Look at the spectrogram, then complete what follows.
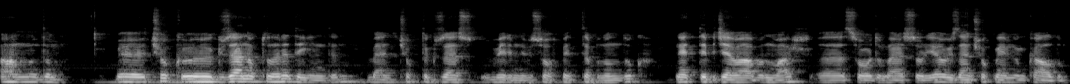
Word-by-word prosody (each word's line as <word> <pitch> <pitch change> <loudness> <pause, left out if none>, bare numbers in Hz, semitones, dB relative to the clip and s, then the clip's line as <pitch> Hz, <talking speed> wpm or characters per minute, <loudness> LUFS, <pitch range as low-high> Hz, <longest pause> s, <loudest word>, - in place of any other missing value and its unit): Anladım. 115 -2 -1 0.5
Eee, 115 -1 +4
çok, 145 +6 -1
ııı, 125 -1 +8
güzel 135 +4 +5
noktalara 125 0 +2
değindin. 105 +3 -4
Bence 105 -2 -7
çok 115 +1 -9
da - - -3
güzel, 105 0 -2
s 105 - -3 0.2
verimli 105 -2 -4
bir - - -8
sohbette 100 0 -4
bulunduk. 100 +4 -5 0.2
Net 115 0 +1
de 115 - +4
bir - - -6
cevabın 105 -1 +2
var. 120 +4 -3
Eee, 100 -1 -5
sorduğum 100 0 -2
her 100 -1 -3
soruya. 100 +3 -1
O - - +1
yüzden 105 0 -1
çok - - -6
memnun 100 -2 -3
kaldım. 90 -2 -3
110 Hz, 170 wpm, -22 LUFS, 100-120 Hz, 0.5 s, ııı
